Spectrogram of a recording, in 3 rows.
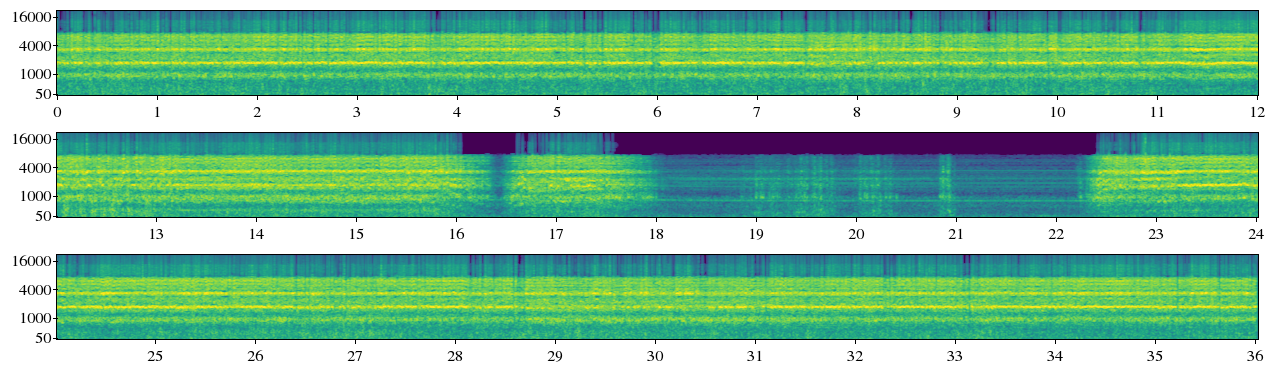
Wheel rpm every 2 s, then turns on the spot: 230, 230, 230, 230, 230, 230, 210, 210, 100, 10, 10, 120, 230, 230, 230, 230, 230, 230.
18-22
